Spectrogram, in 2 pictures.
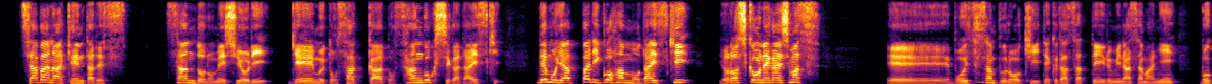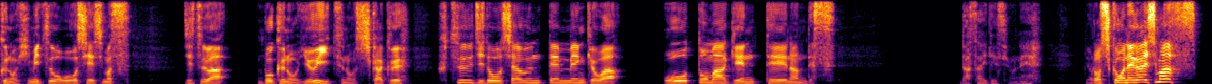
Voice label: freetalk, male voice

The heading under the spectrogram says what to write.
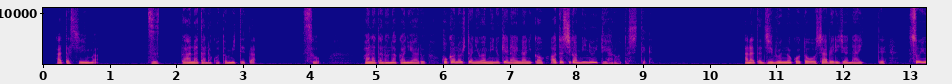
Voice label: female voice; セリフ

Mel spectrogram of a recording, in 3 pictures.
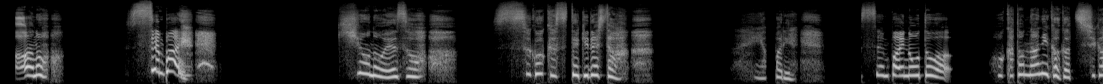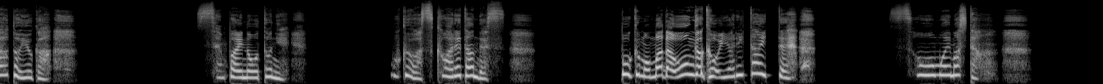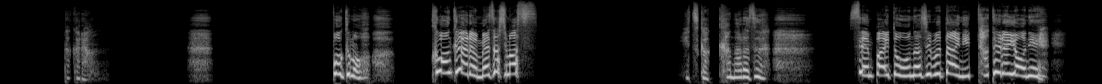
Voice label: female voice; セリフ

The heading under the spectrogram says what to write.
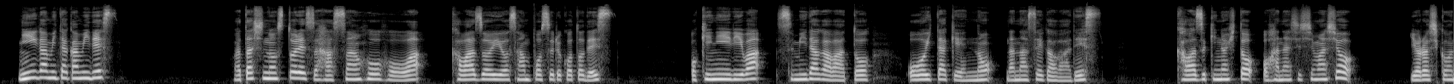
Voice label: freetalk, female voice

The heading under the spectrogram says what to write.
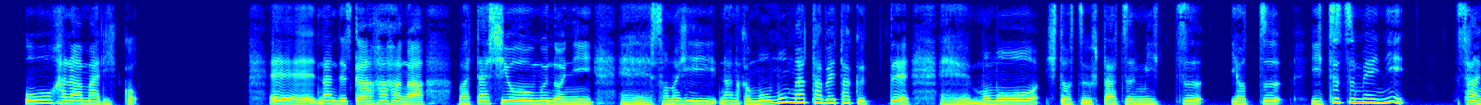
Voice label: female voice freetalk

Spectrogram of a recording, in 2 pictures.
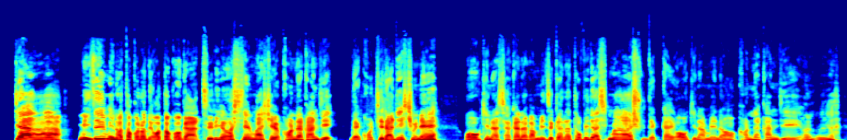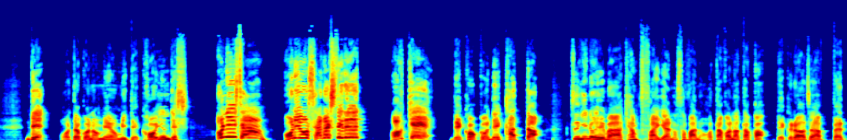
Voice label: male voice; セリフ

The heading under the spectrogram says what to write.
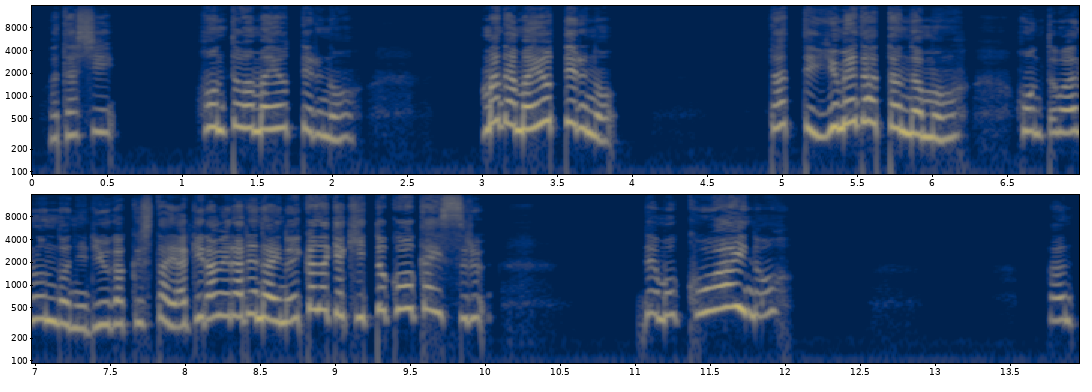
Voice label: female voice

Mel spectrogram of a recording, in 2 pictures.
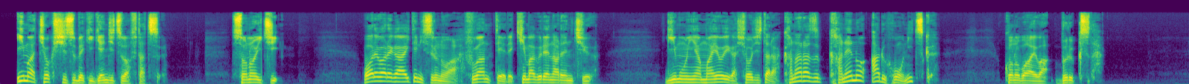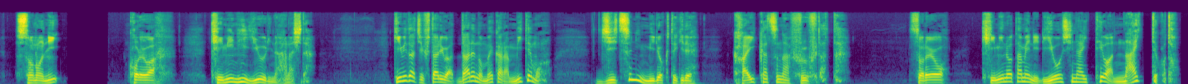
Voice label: male voice

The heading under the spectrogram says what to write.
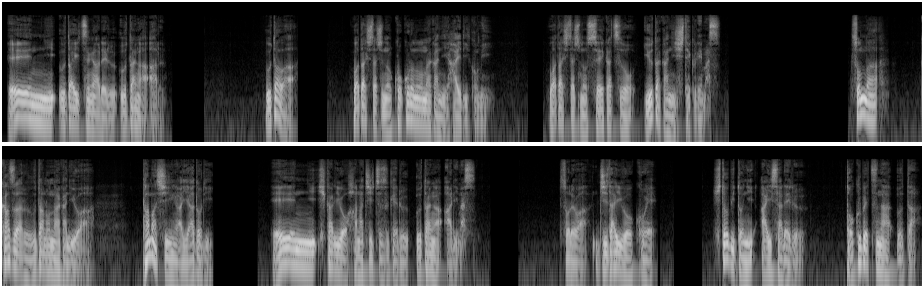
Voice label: male voice; ナレーション

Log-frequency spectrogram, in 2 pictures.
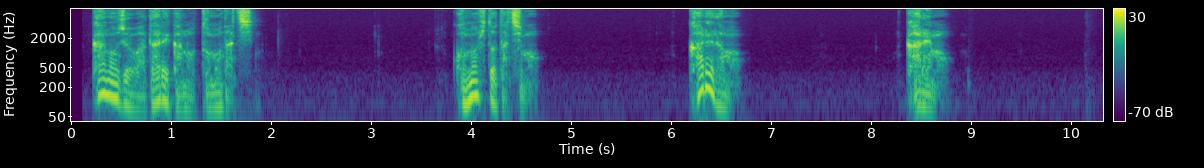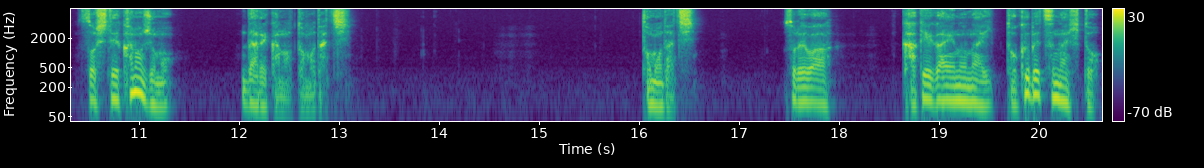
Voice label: male voice; ナレーション

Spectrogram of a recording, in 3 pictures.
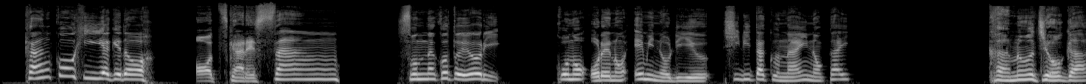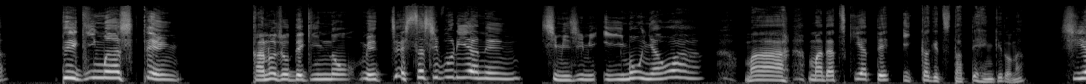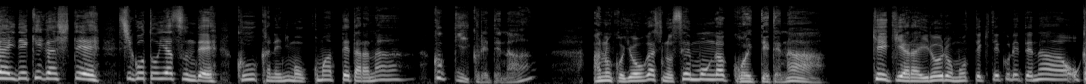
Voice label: male voice; セリフ

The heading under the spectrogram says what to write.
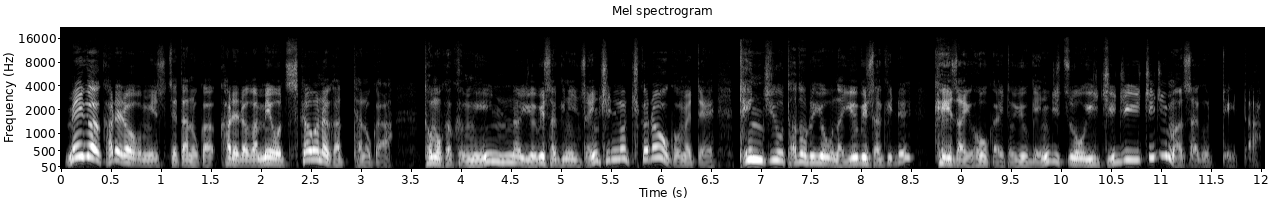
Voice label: male voice; セリフ

